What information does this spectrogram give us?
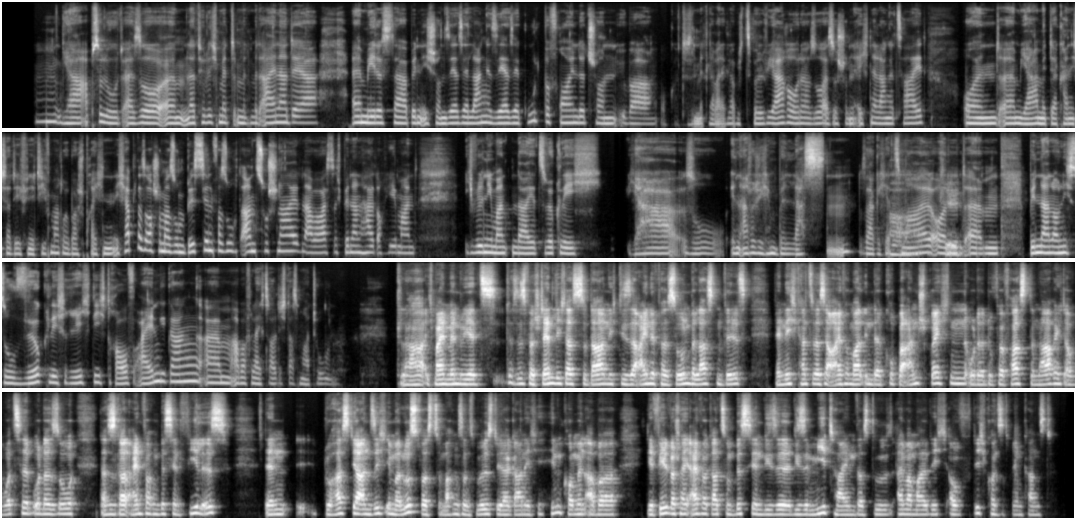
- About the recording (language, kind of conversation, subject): German, advice, Wie gehe ich damit um, dass ich trotz Erschöpfung Druck verspüre, an sozialen Veranstaltungen teilzunehmen?
- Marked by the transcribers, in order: in English: "Me-Time"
